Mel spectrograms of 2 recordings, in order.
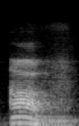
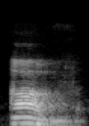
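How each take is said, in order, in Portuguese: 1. A palavra termina com som de V. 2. A palavra termina com som de V.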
